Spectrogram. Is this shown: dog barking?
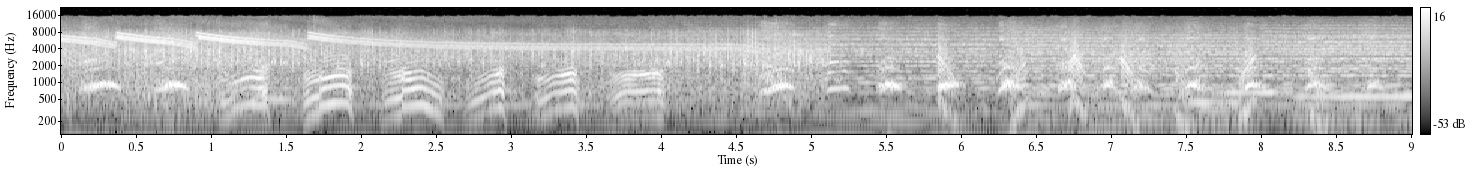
yes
